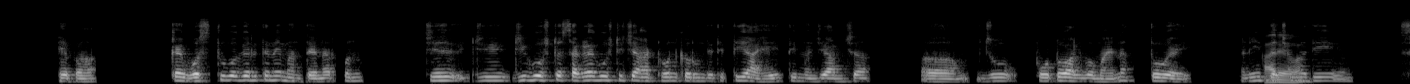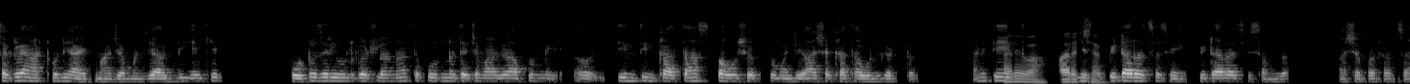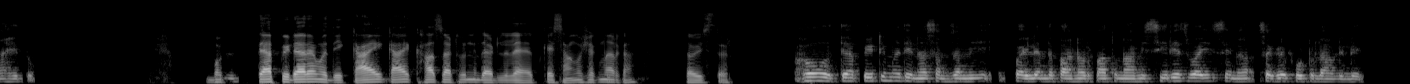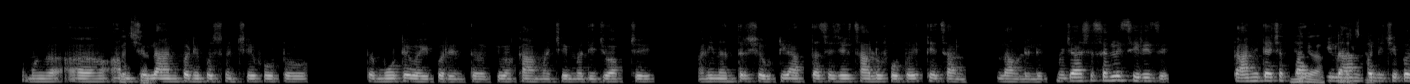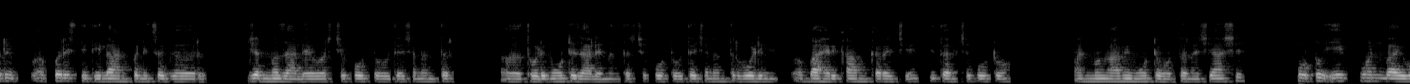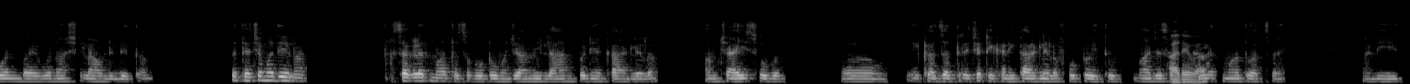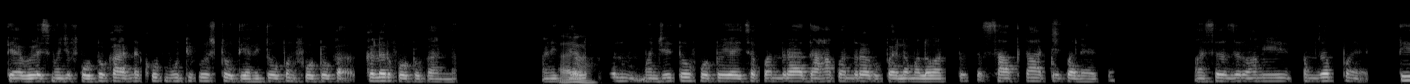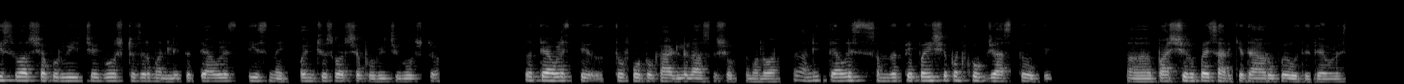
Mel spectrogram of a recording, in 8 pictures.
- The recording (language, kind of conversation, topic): Marathi, podcast, तुमच्या कपाटात सर्वात महत्त्वाच्या वस्तू कोणत्या आहेत?
- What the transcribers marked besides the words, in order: tapping; in English: "सीरीज"; "तिकडचे" said as "तिथलचे"; in English: "वन बाय वन बाय वन"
